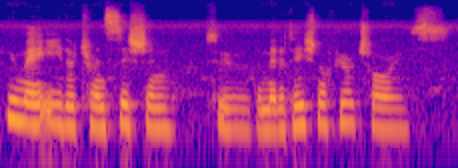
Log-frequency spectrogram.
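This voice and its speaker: A woman meditation instructor guiding a breath-counting meditation in a measured, unhurried way with pauses. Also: mid-range voice, fairly even intonation, low-quality recording.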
